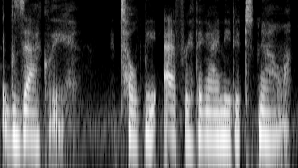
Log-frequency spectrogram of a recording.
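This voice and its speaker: Cool, composed swordswoman, low-set voice, calm, detached, game voice acting. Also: brisk, breathy edge. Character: aloof powerful woman warrior, cool and composed.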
